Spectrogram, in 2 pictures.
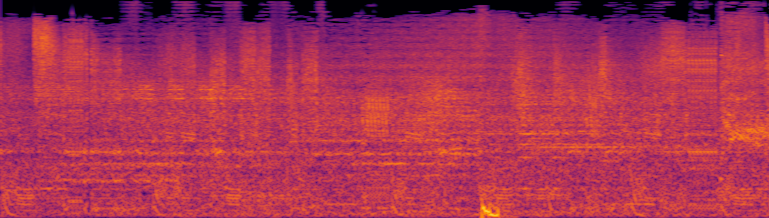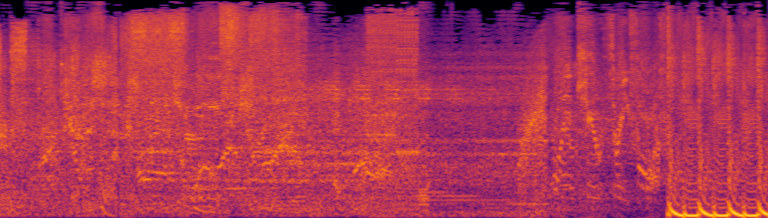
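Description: Beatless intro of a hardcore electronic track: a dense, noisy build of synth textures and sampled sound effects, with a sudden low boom that falls in pitch about five seconds in, and vocal samples mixed in.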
